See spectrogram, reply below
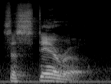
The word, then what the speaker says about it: Sestero: And none of it was illustrated better than when Greg Sesterno, is it Sestero or Sesterno? Hold on. Let me pull up. I don't want to keep saying his name wrong. Sestero. Okay, so let me re-record the opening.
